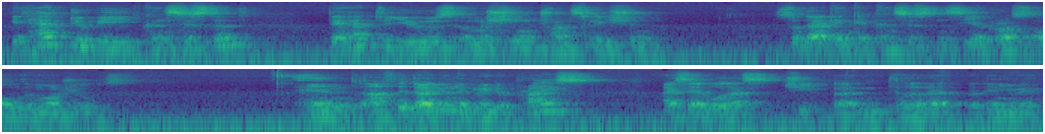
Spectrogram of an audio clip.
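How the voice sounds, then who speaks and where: In a large convention hall, a middle-aged man delivers a chatty conference talk packed with anecdotes, often adding "right?" and landing rhythmic, emphatic punchlines. His mid-range voice is a little mellow and moves at normal speed. The distant mic gives an echoey sound with slight background noise.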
